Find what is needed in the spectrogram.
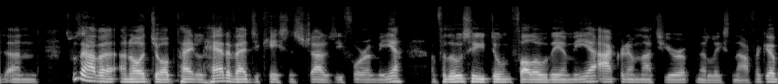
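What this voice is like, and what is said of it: Northern Irish accent. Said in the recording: “I obviously have a slightly different accent to you. I'm based on the opposite side of the Atlantic in Texthelp's Belfast headquarters”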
